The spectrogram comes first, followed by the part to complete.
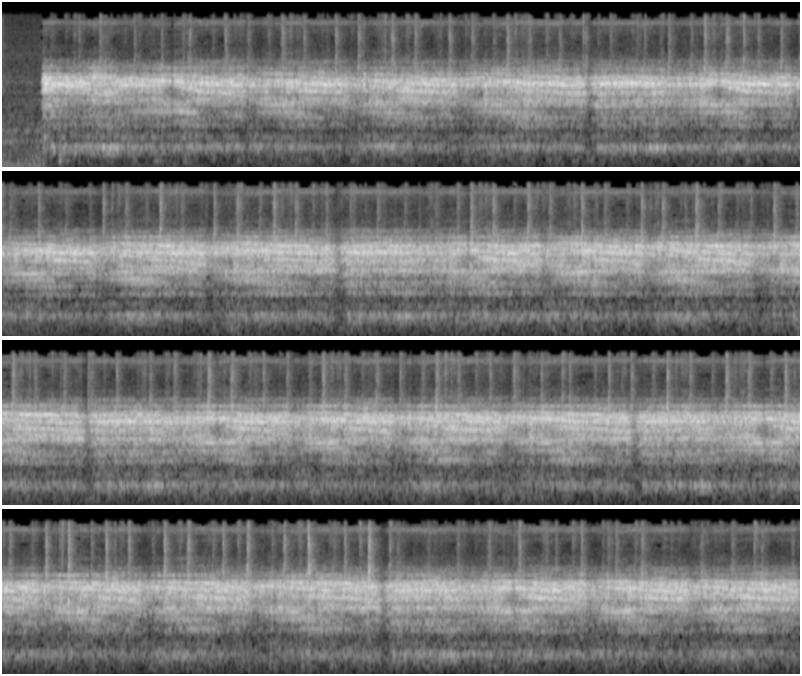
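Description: An animated high-voltage junction box Halloween prop playing its electrical sound effect through its small built-in speaker, switched on by its button: a loud, continuous, crackling and buzzing loop that starts suddenly about half a second in and runs steadily.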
